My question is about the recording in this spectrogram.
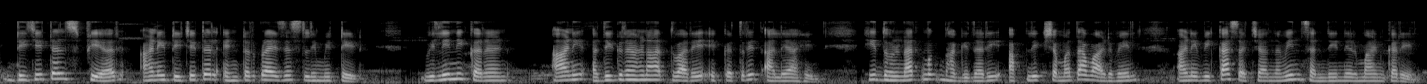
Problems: constant background noise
